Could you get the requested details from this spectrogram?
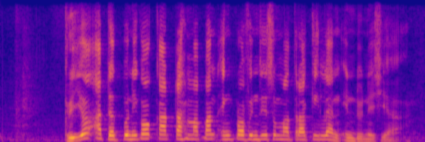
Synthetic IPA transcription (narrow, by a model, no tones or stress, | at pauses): ɡ̥ɾijɔʔad̪̥a̤t̪̚punikɔkaʈahmapanɪŋpɾofinsisumat̪ɾakilɛnind̪onesḭa̰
